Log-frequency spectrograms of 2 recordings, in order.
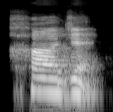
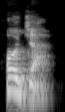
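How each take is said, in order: First: The first vowel is an a sound. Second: The first vowel is an o sound. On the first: This is the original form of the word. "Kelimenin aslı hace" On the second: This is how Turkish speakers say it today. "biz Türkçemizde onu hoca diye telaffuz ediyoruz"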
